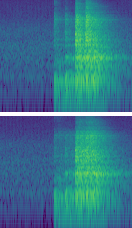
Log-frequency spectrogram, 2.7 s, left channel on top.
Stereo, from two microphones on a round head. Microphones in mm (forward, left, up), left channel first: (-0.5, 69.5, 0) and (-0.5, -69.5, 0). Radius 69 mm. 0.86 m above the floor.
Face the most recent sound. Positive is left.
turn(degrees=80)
